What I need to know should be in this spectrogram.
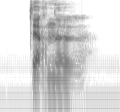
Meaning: Newfoundland (a large island of the coast of eastern Canada, part of the province of Newfoundland and Labrador)
- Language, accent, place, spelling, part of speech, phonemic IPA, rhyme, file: French, France, Lyon, Terre-Neuve, proper noun, /tɛʁ.nœv/, -œv, LL-Q150 (fra)-Terre-Neuve.wav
